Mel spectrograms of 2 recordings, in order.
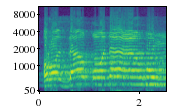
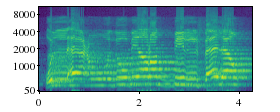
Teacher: razaqna mati di tengah-tengah, maka dia qalqalah sughra, pantulannya kecil.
